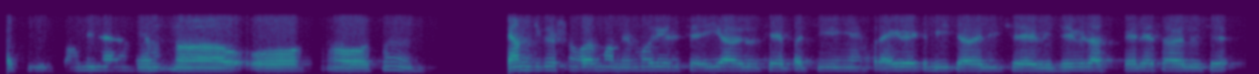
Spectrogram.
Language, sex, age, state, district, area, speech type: Gujarati, male, 18-30, Gujarat, Kutch, urban, conversation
